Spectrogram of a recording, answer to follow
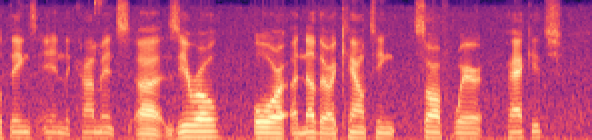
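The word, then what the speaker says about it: Xero: put a couple things in the comments uh zero or another accounting software package uh for those who don't know I think I pronounced that correctly x e o is accounting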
